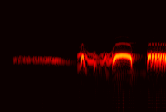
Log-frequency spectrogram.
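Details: ['Spotted dove calling to stimulate nearby doves. A faint, level hum of distant cooing gives way to a stuttered, rising coo phrase, then a loud, sustained note cut off abruptly.']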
